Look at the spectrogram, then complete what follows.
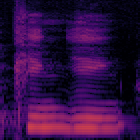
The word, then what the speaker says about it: pinyin: a case in point it is pronounced the pinging not payin end in because I n in Chinese is pronounced in now please repeat after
